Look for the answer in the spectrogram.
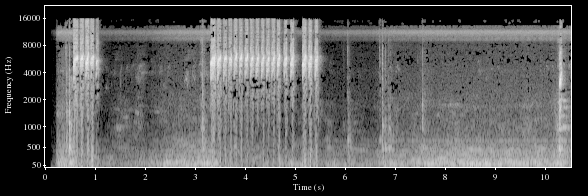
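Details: Golden-bellied gerygone (flamboyan) singing in the tembakan cadas style: a short burst of rapid, sharp, high notes, then a longer run of about fifteen piercing repeated notes, a brief third burst, and a quiet pause with low background hum.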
